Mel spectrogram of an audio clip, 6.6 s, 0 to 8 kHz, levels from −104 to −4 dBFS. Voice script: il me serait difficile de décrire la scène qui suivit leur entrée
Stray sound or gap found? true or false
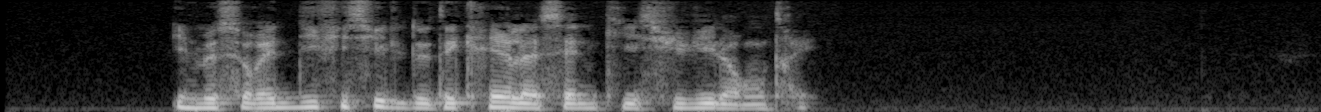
false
